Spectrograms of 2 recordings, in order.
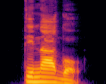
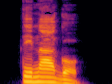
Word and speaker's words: tinago: Up next, we have tinago. Tinago. Tinago. Tinago is spelled as T-I-N-A-G-O.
